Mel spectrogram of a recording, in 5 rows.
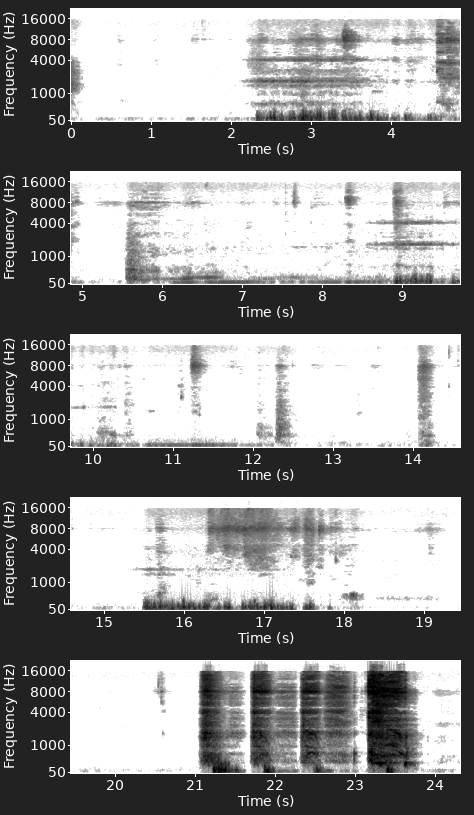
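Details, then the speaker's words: A demonstrated effective cough for Covid-19 patients and survivors: slow deep breaths, then about four forceful voluntary coughs to clear sputum. This is the final stage after three deep nose-in, mouth-out breaths and three huffing coughs. "Nah, yang terakhir coughing untuk mengeluarkan dahak."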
